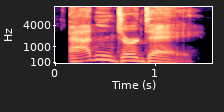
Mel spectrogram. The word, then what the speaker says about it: Aden Durde: Aden Durde is uh, my understanding of the correct pronunciation.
